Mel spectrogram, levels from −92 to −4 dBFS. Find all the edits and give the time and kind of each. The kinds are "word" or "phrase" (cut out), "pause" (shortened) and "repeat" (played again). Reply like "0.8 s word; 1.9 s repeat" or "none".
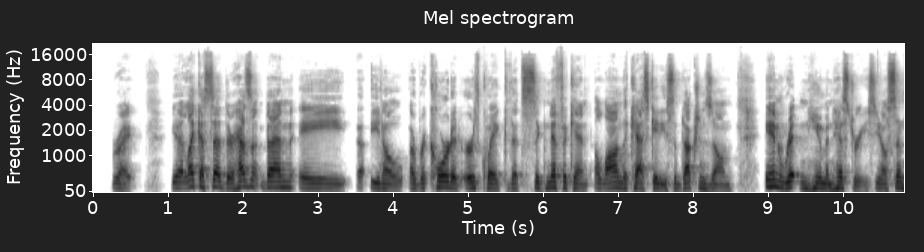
none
